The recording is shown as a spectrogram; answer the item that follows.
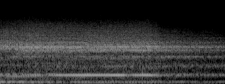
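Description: Intro of a wrestling entrance theme: a synthesized ringing hit that swells in at once, holds a steady high tone over a low hum, then slowly fades away.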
